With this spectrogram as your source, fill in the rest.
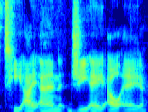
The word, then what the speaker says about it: tingala: So if any of youall want to look it up, it's t i n g a l a. So tin like the metal, gay like the apple, right? And it's pronounced tingala.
